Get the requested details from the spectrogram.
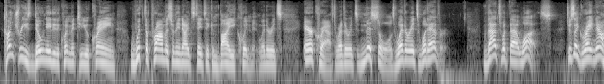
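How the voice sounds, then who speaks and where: Animated man giving casual news commentary. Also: sits high. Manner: rambling, emphatic, argues directly with the subject.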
